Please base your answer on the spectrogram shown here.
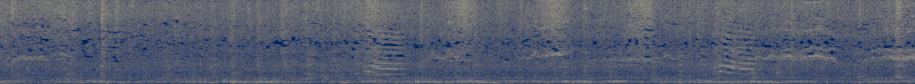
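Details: Kept domestic pigeons cooing together, a steady low murmuring drone of overlapping coos from several birds, with brief faint higher chirps now and then above the continuous rumble.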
